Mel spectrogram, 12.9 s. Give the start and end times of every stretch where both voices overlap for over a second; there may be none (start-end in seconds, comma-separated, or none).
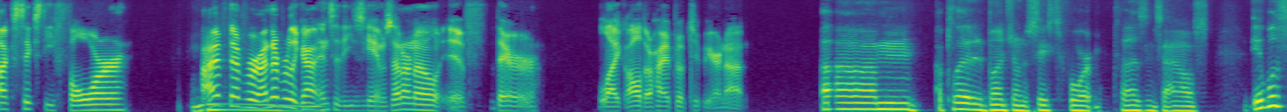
2.0-3.2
